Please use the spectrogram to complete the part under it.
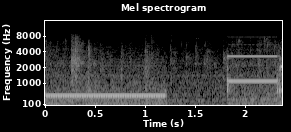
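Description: A mobile phone sounds with a steady electronic tone lasting about a second, then a short pause, then a higher two-part tone that repeats, close and clear with no talking.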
